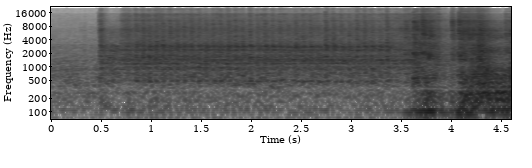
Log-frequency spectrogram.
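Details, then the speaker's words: 1969 Plymouth Roadrunner, bought turn-key: catches almost instantly, idles evenly with a throaty Mopar rumble, then two clean throttle blips with no misfire or knock; it doesn't smell good but it sounds good. Normal start and revving. "That is so cool. Yeah, it's got a nice Mopar sound. Yeah. That is cool. Nice throaty sound. Doesn't smell too good, but it sounds good."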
